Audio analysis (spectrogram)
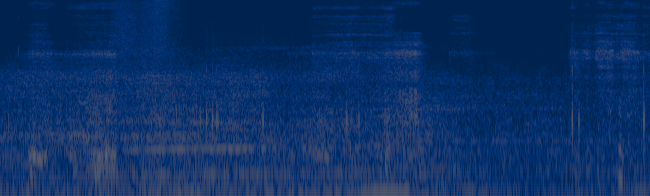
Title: Pitbull snores sound on 🔉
